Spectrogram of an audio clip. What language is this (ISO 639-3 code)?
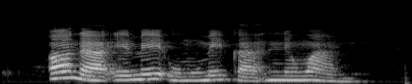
ibo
